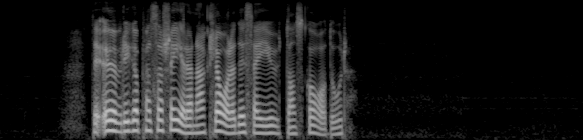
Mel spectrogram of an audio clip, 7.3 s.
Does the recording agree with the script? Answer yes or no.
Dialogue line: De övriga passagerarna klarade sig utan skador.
yes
